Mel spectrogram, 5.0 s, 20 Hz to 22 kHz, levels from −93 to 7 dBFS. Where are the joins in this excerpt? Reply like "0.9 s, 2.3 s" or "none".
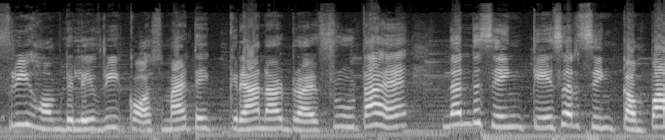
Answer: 2.7 s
